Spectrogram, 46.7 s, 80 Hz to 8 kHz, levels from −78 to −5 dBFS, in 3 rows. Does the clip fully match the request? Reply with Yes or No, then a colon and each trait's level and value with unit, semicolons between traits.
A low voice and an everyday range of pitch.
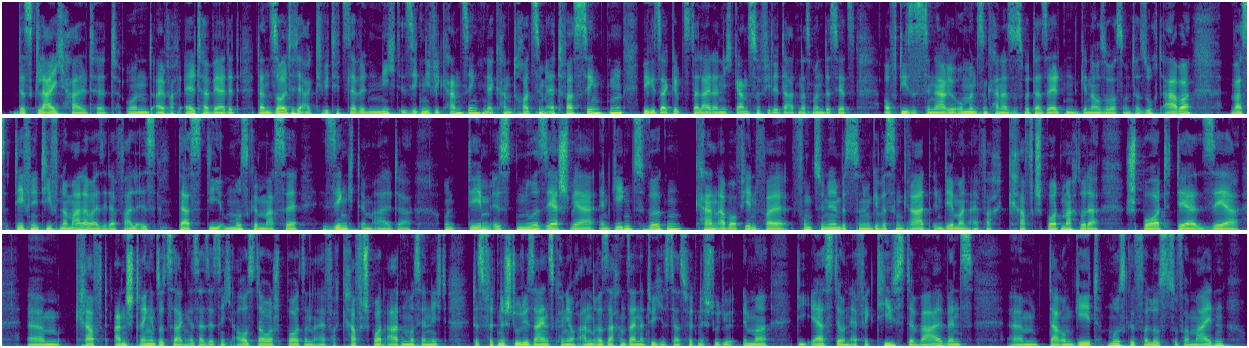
Yes: low, 115 Hz; average, 3.0 semitones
